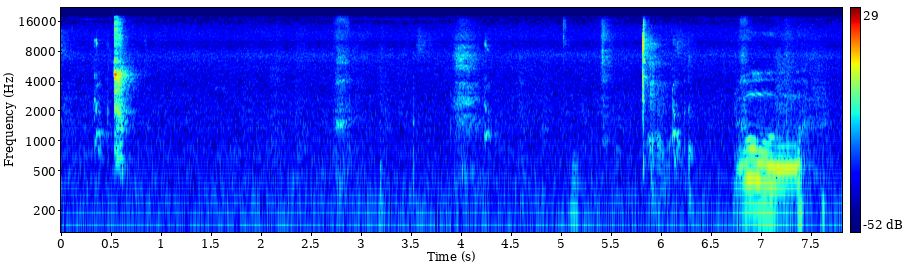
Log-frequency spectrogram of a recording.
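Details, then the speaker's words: Infant boy who gets hiccups almost every time after a recurring trigger and gets a little gassy; soft, brief, sharp catches at irregular intervals, ending in a short whimper: infant hiccups. "he's okay he likes to get um the hiccups he does this almost every time after he"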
